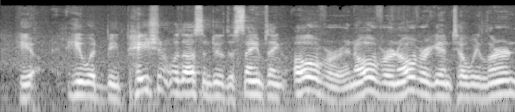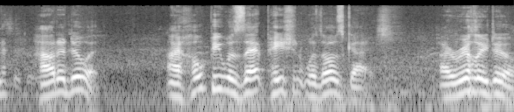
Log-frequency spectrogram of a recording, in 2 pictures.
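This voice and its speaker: A man's fairly high voice in a Midwestern US accent at a fairly quick pace. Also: ordinary pitch variation. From Michigan. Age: 70s. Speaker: local resident speaker. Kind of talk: public speech. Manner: casual.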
